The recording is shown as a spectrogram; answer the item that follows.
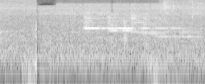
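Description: Quiet arena room tone with two soft low thumps. In the middle a few faint high tones step down in pitch, like a short chime.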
